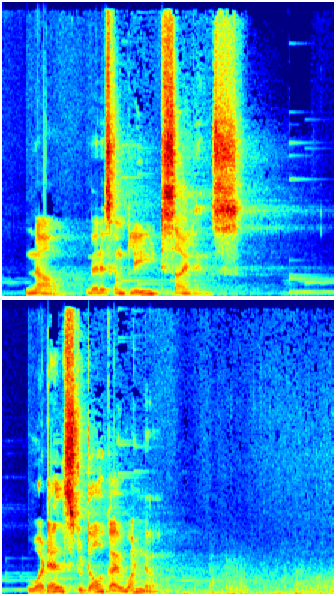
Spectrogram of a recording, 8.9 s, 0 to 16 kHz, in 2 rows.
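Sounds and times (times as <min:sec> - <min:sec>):
speech: 0:00.3 - 0:03.2, 0:04.8 - 0:06.6
deep thunder rumbling in a storm: 0:06.7 - 0:08.8.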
